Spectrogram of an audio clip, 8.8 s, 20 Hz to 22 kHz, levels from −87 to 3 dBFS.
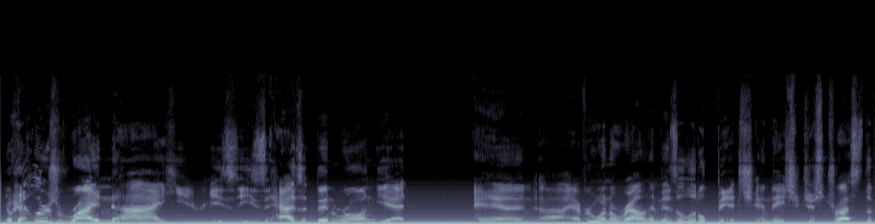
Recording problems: electrical hum; loud; throughout; 50 Hz, 9 dB below the speech

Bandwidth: 14.5 kHz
